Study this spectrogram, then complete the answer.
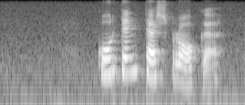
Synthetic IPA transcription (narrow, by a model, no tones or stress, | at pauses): kɔrtəŋtæsprɑːkə̰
